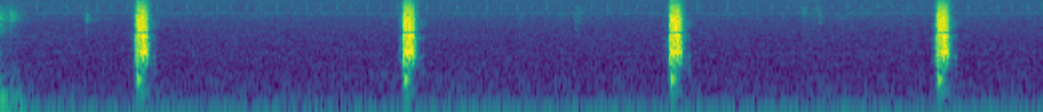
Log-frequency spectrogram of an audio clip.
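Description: Four sharp, evenly spaced programmed claps from a basic drum pattern in FL Studio repeat about once every one and a third seconds over a quiet background hum.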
